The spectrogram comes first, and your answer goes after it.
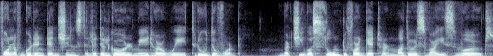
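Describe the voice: The clip is plain reading aloud. Nothing more is added to the delivery.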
